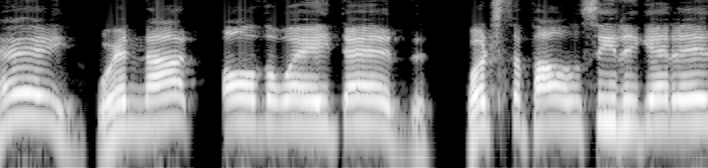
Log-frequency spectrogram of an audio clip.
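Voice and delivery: booming, hugely loud voice, pitched high. A player's character uses thaumaturgy to make their voice loud: magically loud voice. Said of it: "use thaumaturgy. Make my voice loud".

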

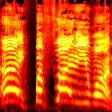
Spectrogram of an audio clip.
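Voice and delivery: mock yelling voice, pitched very high and loud. Retelling a phone call about flights: Richie Byrne voice, yelling. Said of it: "that Richie Byrne voice".

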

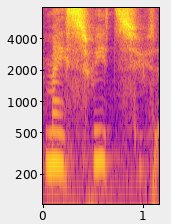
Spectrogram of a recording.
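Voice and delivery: hushed, creepy, breathy whisper. Retelling how a man from an audio journal spoke: imitating his creepy way of talking. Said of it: "he talks like this".

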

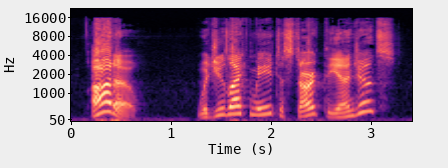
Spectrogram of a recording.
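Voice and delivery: high announcer voice. Voicing Owl speaking to Otto over the intercom: voicing Owl. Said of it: "Owl will speak over the intercom".

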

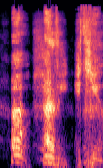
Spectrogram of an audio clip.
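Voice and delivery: dark, brooding superhero voice. Riffing on the movie's characters, greeting Harvey in a Batman voice. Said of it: "That's the one voice I can do really well".

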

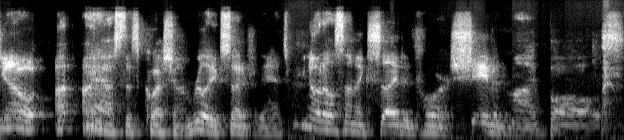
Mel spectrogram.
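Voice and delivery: strained, forced hype voice, straining hard throughout. Retelling how a podcast guest promotes products: Steve-O impression. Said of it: "You do a pretty good Steve-O".

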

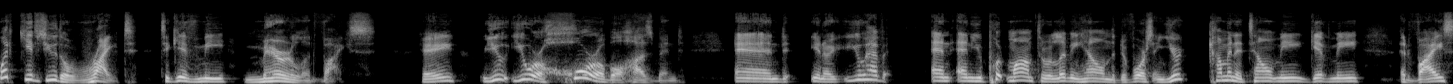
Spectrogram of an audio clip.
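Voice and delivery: heated, stumbling angry outburst, pitched high. Retelling confronting his drunk father over marital advice, imitating himself yelling angrily. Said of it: "There was a lot of yelling".

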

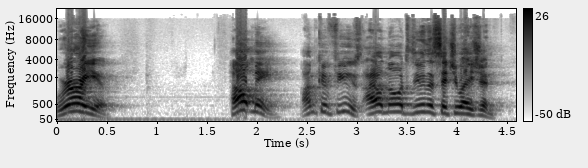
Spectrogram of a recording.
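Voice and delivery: frantic, very high, rushed, panicked calling out. Speaker calls out to Siri for help, not knowing what to do: panicked. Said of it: "I'm in a panic".

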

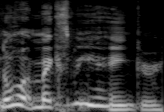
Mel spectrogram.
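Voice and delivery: very high voice, breaking and cracking. Speaker talking with others about criticism, voice cracking. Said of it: "My voice cracked".

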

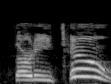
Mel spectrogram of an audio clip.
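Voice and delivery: thrilled, high, loud burst of excitement. Announcing the show's new ranking: excited. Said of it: "that shit excites me".

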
